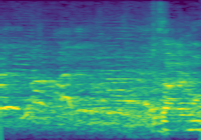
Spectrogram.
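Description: Several people talking at once, overlapping chatter in a large hall.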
